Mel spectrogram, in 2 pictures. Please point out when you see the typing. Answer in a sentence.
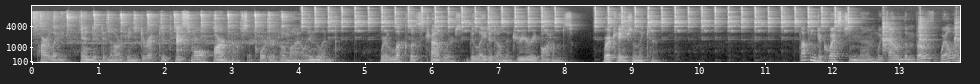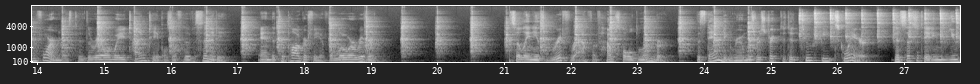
The typing can't be heard in this clip.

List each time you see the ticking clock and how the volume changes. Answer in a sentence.
You can hear the ticking clock from 0.0 to 24.8 s, getting louder; and briefly from 25.4 to 27.8 s.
